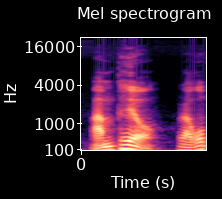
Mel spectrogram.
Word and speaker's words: 암페어: 단위는 A라고 쓰되 여러분은 A라고 발음하시지 마시고 단위를 발음할 때는 바로 암페어라고 발음을 하셔야 합니다.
